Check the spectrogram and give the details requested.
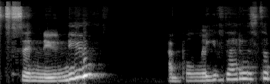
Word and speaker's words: Sununu: I believe it's Sununu. I believe that is the proper pronunciation.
